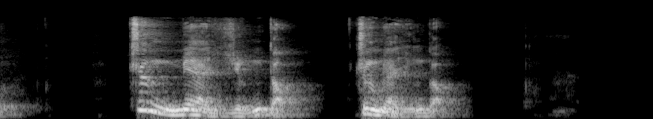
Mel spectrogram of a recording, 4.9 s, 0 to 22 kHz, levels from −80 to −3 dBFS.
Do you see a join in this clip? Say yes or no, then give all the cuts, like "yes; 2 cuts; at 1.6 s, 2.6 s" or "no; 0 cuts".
yes; 1 cut; at 2.6 s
